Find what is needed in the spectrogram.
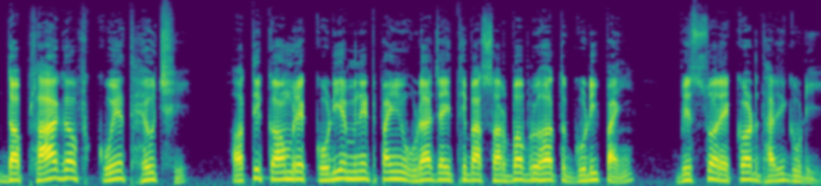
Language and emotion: Odia, neutral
